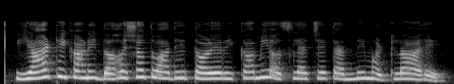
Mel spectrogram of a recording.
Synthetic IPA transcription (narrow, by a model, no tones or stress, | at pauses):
jaʈʰikaɽ̃iːd̪əɦəɕət̪ʋad̪iːt̪əɭeɾikamiːəsljat͡set̪janːiːm̤əʈləaɦe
